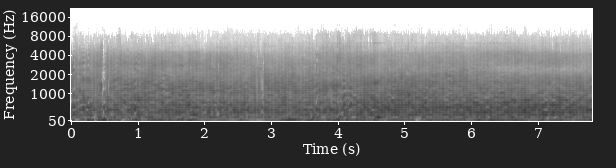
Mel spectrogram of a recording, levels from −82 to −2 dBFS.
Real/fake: fake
